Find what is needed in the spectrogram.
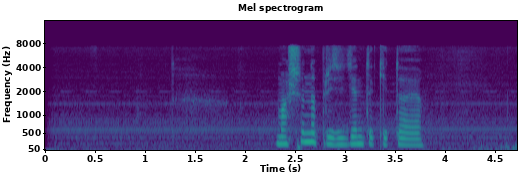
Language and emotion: Russian, neutral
